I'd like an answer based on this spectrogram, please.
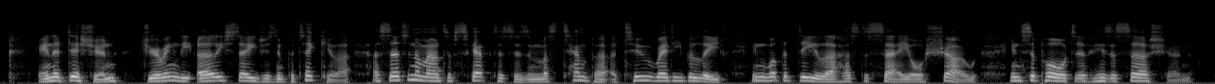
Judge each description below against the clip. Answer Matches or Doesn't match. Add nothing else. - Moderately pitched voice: Matches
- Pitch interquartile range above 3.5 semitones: Matches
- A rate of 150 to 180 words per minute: Matches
